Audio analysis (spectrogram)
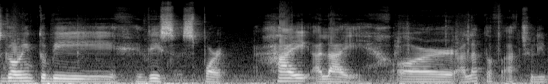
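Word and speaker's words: jai alai: It's going to be this sport, High Ally, or a lot of actually people would pronounce this J Ally, but for easy pronunciation, it's going to be pronounced this way, High Ally.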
